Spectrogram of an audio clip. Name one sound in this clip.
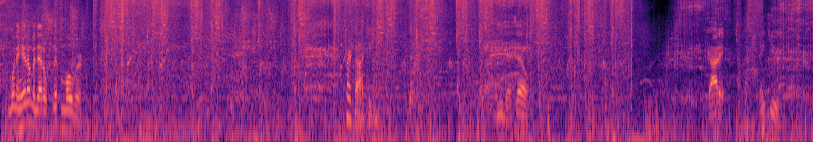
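Weapons strike a large creature in rapid, heavy hits.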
